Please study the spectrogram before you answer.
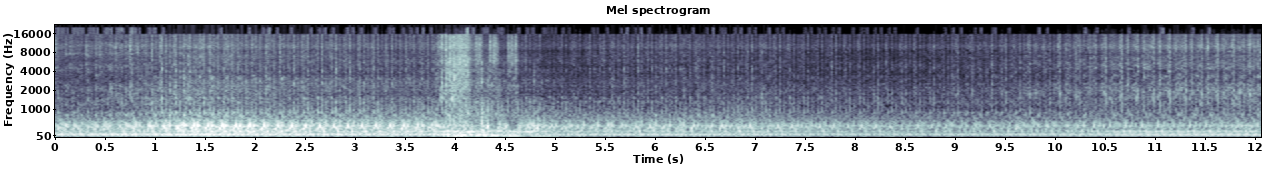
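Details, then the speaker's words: Inboard/outboard boat engine, primed, started with no exhaust manifold fitted (timing uncertain): catches and settles into a fast, even, very loud open-port crackle at idle, normal running without exhaust manifold. "hopefully we'll hear some plucka plucker pluck pluck up cuz it's going to be very loud because it doesn't have an exhaust manifold but I just want to you know start it up and see if it runs"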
